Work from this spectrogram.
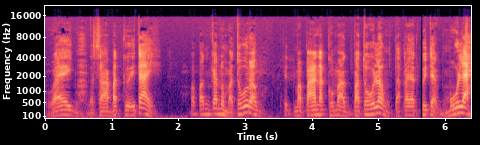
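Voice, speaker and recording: A man's voice: medium pitch, animated, moderate pace, fairly bright tone. A man acting in an Ilocano radio drama, playing an eager village neighbour. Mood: eager, pleading.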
